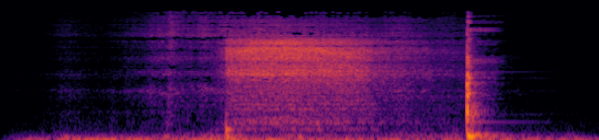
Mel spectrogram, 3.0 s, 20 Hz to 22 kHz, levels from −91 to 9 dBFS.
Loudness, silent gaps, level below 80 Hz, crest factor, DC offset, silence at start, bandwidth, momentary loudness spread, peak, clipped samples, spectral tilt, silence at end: -24 LUFS; none; -42 dBFS; 28 dB; under 0.1%; 0.15 s; 16.5 kHz; 25 LU; -2 dBFS; under 0.1%; -1 dB/octave; 0.05 s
